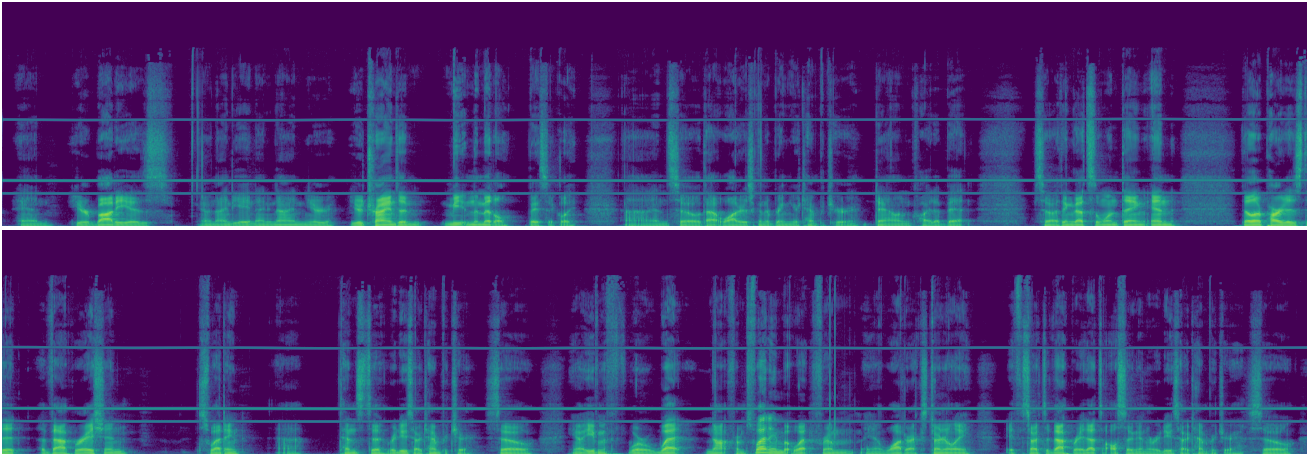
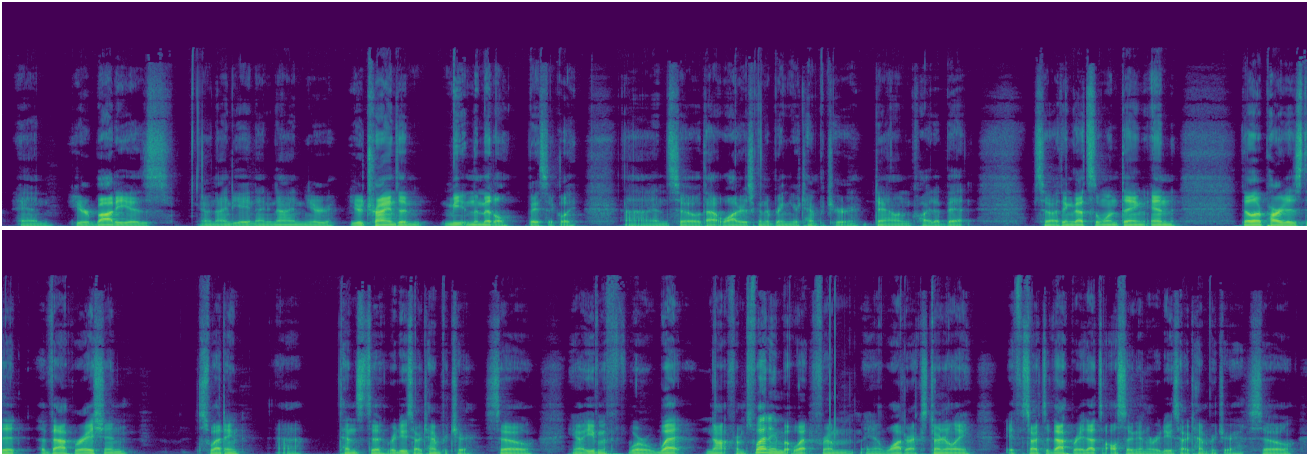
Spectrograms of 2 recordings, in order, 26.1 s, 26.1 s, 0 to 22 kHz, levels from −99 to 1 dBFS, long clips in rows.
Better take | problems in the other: second | high-pitched whine; faint; throughout; 4.5 kHz, 25 dB below the speech

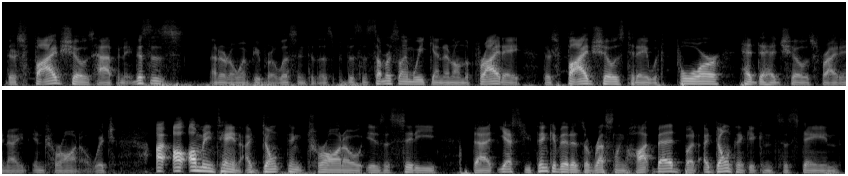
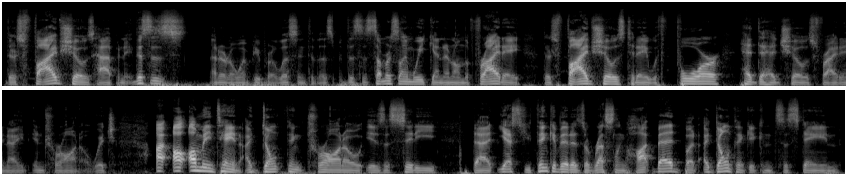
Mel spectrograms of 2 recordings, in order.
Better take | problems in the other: second | muffled; very; fading above 3.5 kHz

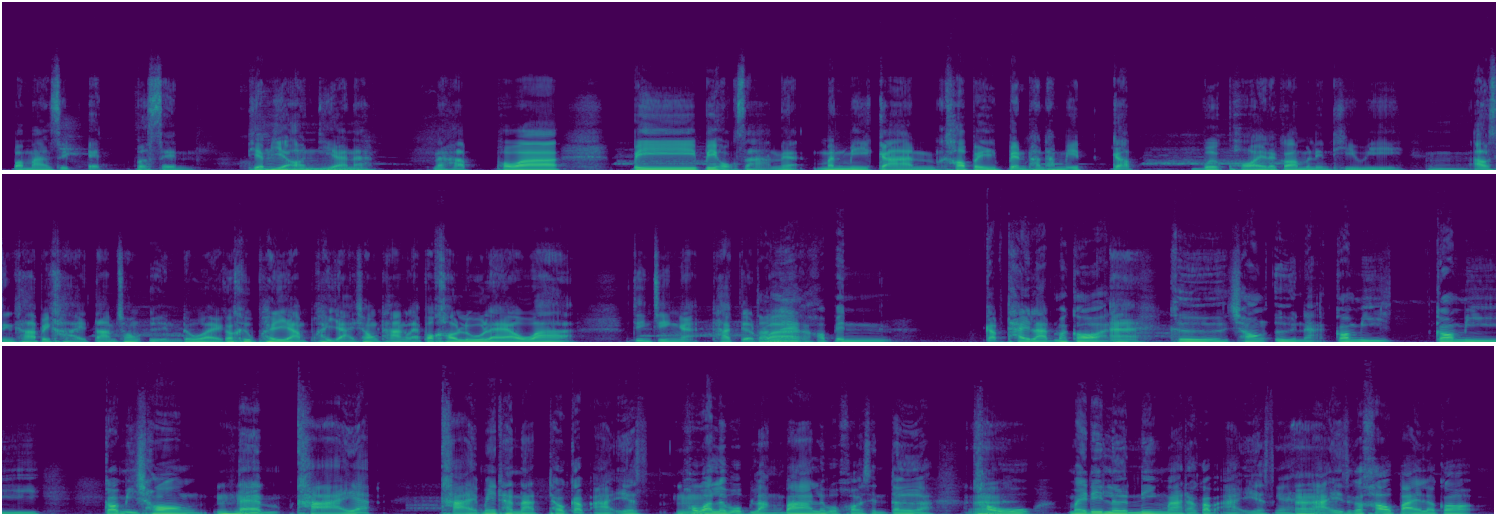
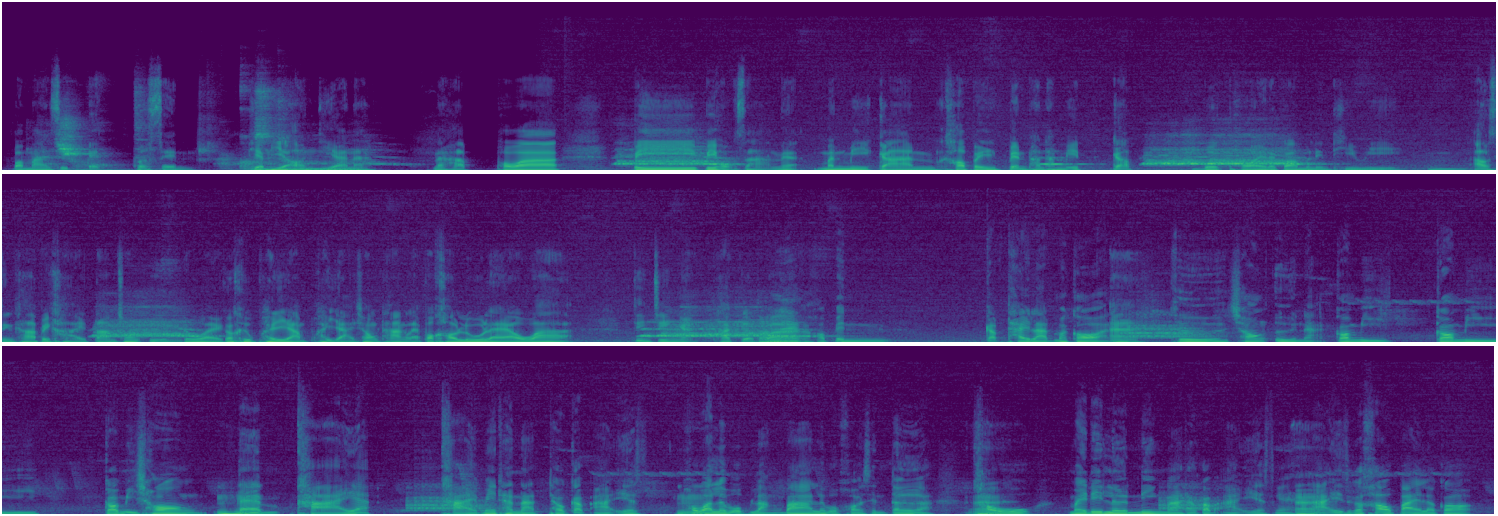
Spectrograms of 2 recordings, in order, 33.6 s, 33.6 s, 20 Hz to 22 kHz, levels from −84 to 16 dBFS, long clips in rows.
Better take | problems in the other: first | animal sounds; loud; throughout; 4 dB below the speech; faint in the first

